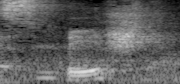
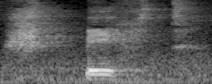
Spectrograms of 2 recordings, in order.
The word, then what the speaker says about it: Specht: I always said Specht, as I said now in the beginning of the interview, but the correct is Specht, something like that.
